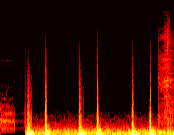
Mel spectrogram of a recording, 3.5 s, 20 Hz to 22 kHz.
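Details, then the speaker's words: Heartbeat: slow, steady lub-dub pairs at about 57 beats a minute. "तो ध्यान से सुनो इस चलते हुए घड़ी के आवाज को और आप सुनो इस धड़कते हुए दिल की आवाज को"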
